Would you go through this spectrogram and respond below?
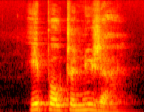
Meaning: hypotenuse (side of a right triangle opposite the right angle)
- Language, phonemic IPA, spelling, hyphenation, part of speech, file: Dutch, /ˌɦipoːtəˈnyzaː/, hypotenusa, hy‧po‧te‧nu‧sa, noun, Nl-hypotenusa.ogg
